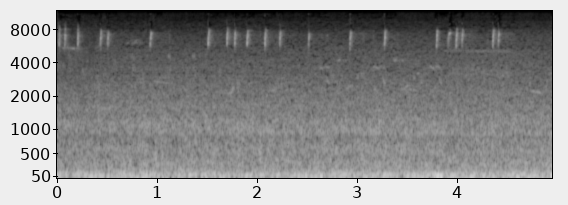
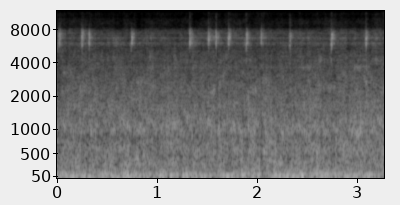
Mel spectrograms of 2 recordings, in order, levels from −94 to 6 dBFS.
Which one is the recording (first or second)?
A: first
